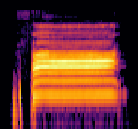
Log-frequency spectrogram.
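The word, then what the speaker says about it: فاء: ফা কি করতে হবে নিচের পেট সামনের উপরে দুই দাঁতের আগার সঙ্গে লাগাবেন লাগিয়ে উচ্চারণ করতে হবে ফা এভাবে পড়তে হবে ঠিক আছে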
